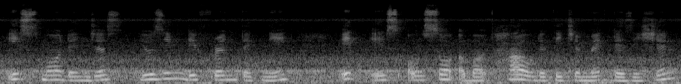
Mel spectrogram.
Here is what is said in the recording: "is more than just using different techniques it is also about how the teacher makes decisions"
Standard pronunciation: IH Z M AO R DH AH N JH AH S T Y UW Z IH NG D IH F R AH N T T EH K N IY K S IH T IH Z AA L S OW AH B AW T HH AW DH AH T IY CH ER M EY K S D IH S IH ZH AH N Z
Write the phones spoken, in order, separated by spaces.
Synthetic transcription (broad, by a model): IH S M AO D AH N JH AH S Y UW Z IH NG D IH F R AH N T T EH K N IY K IH T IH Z AA L S OW AH B AW T HH AW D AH T IY CH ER M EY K D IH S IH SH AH N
